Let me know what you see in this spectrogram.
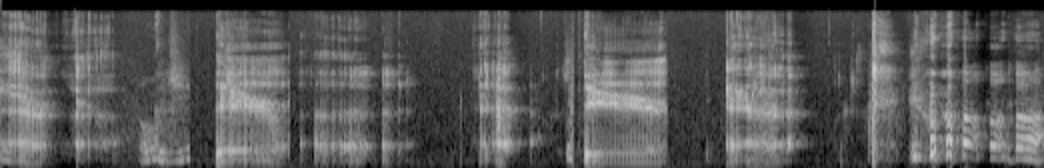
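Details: Burp compilation of a cousin's belches: a string of loud, drawn-out voiced belches, possibly from several people, with brief talk between them.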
